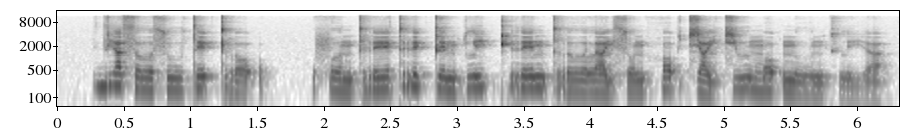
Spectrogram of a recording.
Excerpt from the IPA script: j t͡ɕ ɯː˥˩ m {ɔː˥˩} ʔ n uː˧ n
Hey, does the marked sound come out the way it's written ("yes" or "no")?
no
